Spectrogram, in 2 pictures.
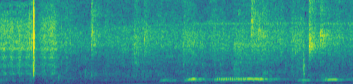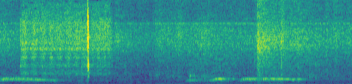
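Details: Spotted doves bred free-range on a farm near Hanoi, Vietnam, giving several mellow, hollow coo phrases in quick succession, with sharp clicks and faint hiss behind.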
